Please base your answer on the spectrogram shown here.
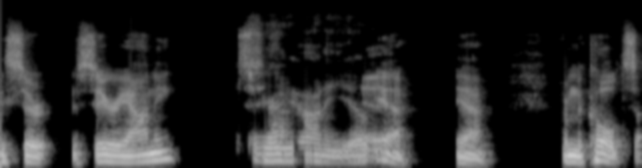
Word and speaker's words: Sirianni: Am I pronouncing this correctly? Sirianni. Sirianni.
